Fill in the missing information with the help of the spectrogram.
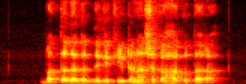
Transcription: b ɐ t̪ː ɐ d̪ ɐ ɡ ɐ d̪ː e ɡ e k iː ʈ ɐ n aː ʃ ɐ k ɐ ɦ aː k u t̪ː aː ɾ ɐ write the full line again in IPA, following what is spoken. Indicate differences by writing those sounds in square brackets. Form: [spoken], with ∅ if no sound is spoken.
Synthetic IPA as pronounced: b ɐ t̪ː ɐ d̪ ɐ ɡ ɐ d̪ː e ɡ e k iː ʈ ɐ n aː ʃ ɐ k ɐ ɦ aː k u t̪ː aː ɾ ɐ

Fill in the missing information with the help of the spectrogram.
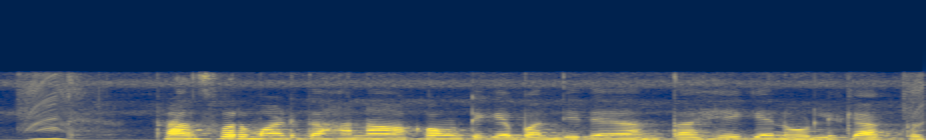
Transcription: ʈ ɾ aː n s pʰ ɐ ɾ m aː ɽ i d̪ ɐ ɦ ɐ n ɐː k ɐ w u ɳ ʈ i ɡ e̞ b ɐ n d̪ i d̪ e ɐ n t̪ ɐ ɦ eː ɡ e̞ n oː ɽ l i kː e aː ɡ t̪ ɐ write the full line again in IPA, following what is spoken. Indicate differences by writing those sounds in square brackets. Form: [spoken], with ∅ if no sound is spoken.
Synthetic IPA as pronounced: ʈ ɾ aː n s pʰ ɐ ɾ m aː ɽ i d̪ ɐ ɦ ɐ n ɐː k ɐ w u ɳ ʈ i ɡ e̞ b ɐ n d̪ i d̪ e ɐ n t̪ ɐ ɦ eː ɡ e̞ n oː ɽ l i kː e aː ɡ t̪ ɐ

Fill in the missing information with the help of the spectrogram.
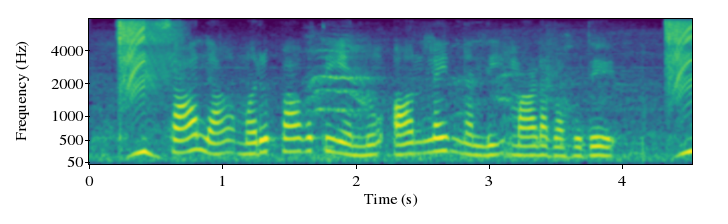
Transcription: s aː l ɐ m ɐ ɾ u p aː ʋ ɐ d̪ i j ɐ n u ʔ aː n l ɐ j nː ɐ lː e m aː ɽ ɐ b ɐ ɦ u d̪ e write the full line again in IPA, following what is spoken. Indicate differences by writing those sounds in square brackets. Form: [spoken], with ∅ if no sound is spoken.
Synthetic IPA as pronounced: s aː l ɐ m ɐ ɾ u p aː ʋ ɐ [t̪] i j ɐ [nː] u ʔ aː n l ɐ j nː ɐ lː [i] m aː ɽ ɐ b ɐ ɦ u d̪ e

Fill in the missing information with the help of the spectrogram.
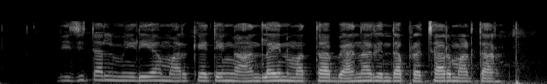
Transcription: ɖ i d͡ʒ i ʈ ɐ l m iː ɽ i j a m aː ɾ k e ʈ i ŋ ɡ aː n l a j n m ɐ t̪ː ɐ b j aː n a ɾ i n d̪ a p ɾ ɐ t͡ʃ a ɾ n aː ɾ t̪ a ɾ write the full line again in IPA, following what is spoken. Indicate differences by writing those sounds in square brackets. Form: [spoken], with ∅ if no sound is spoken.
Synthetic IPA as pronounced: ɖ i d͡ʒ i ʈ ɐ l m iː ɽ i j a m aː ɾ k e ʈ i ŋ ɡ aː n l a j n m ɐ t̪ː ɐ b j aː n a ɾ i n d̪ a p ɾ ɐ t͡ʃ a ɾ [m] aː [ɽ] t̪ a ɾ

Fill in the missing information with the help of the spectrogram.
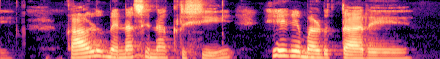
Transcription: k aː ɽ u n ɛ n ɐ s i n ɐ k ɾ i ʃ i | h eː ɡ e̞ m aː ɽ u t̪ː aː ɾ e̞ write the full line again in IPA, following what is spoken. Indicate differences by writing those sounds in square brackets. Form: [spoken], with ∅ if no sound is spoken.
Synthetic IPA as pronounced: k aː [ɭ] u [m] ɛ n ɐ s i n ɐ k ɾ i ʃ i | h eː ɡ e̞ m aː ɽ u t̪ː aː ɾ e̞

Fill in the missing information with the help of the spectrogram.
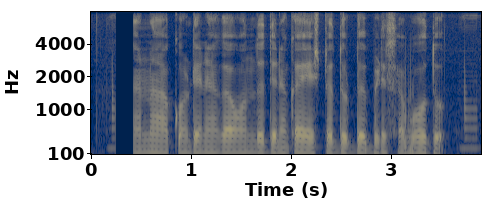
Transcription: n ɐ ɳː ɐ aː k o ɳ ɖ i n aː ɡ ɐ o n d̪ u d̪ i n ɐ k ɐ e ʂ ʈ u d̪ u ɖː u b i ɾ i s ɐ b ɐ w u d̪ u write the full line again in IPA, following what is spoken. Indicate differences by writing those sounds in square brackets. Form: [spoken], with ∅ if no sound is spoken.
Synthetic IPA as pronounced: n ɐ [nː] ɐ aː k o ɳ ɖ i n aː ɡ ɐ o n d̪ u d̪ i n ɐ k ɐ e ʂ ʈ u d̪ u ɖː u b i [ɽ] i s ɐ b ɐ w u d̪ u

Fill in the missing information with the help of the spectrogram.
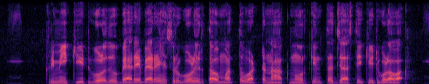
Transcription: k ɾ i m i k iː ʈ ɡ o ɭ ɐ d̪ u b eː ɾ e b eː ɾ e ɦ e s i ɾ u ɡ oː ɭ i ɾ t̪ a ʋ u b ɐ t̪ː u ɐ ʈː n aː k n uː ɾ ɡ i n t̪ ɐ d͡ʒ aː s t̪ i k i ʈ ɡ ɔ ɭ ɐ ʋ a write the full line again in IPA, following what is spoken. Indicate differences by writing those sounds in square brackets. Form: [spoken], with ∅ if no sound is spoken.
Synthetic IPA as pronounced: k ɾ i m i k iː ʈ ɡ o ɭ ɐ d̪ u b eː ɾ e b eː ɾ e ɦ e s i ɾ u ɡ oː ɭ i ɾ t̪ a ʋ u [m] ɐ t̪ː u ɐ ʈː n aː k n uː ɾ [k] i n t̪ ɐ d͡ʒ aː s t̪ i k [iː] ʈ ɡ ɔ ɭ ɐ ʋ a

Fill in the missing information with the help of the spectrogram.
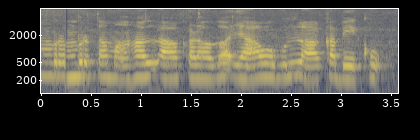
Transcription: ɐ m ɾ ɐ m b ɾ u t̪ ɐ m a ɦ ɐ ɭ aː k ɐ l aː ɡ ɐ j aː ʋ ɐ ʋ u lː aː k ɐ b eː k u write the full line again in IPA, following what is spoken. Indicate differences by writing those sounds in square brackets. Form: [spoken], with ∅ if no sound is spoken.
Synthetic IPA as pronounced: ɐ m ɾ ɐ m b ɾ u t̪ ɐ m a ɦ ɐ [l] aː k ɐ [ɭ] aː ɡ ɐ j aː ʋ ɐ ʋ u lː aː k ɐ b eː k u

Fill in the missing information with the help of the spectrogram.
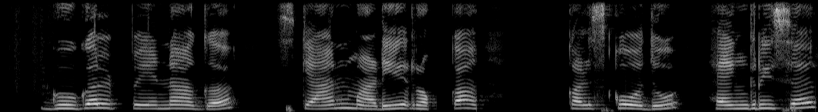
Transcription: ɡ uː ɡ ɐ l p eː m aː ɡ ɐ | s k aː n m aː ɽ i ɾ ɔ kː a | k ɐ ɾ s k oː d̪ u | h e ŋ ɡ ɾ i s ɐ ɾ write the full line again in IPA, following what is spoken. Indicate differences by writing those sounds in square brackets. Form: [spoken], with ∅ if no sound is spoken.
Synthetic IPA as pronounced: ɡ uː ɡ ɐ l p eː [n] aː ɡ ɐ | s k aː n m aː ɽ i ɾ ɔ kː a | k ɐ [ɭ] s k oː d̪ u | h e ŋ ɡ ɾ i s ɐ ɾ

